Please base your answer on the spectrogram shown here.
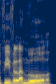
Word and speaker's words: vive l'amour: and that's not what we're singing we're seeing vive L'Amour ok vive l'amour so please join me with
